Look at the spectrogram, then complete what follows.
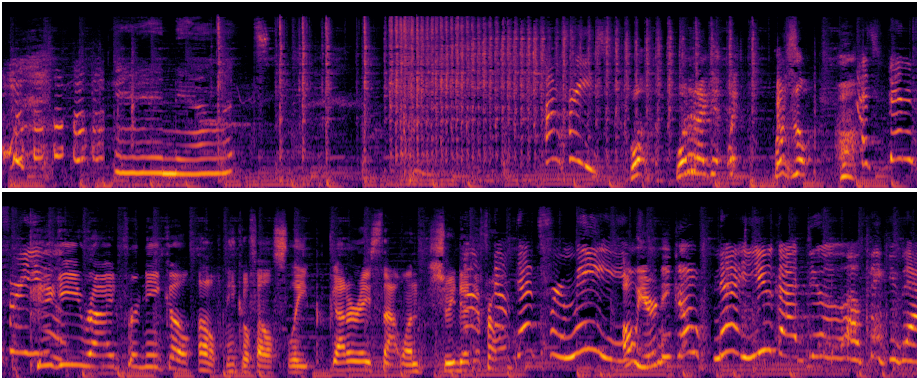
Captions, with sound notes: And now lets... (wheel spinning) Unfreeze! - What did I get? Wait. Where's the-- - I spin it for you. - Piggy ride for Nikko. Oh, Nikko feel asleep. Gotta erase that one-- - It's for me. - Oh, you're Nikko? - Now you gotta do a piggyback--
